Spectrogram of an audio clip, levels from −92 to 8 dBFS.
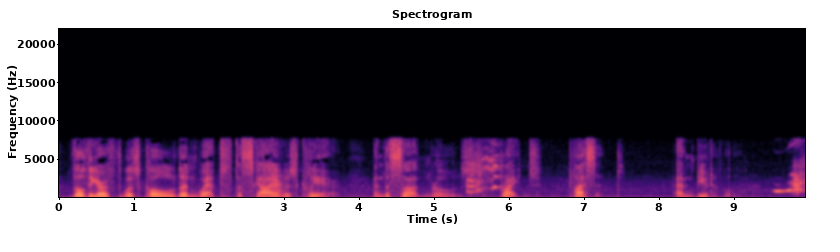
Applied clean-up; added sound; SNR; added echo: none; Bird vocalization, bird call, bird song; 10 dB; none.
